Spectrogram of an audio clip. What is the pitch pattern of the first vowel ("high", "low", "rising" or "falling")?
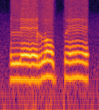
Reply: low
